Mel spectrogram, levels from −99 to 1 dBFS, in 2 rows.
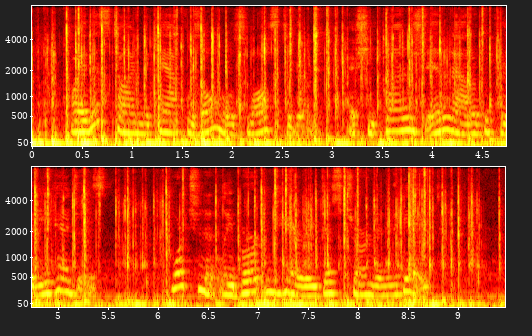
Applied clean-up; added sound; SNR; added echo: none; Computer keyboard; -4 dB; reverberation time 0.2 s.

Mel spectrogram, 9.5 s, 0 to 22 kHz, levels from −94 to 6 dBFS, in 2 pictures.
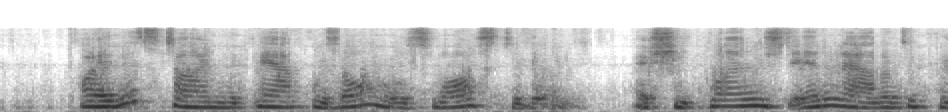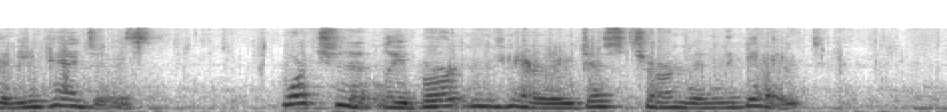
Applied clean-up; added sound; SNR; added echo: neural separator model SepFormer DNS4.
